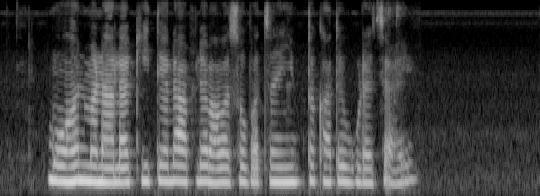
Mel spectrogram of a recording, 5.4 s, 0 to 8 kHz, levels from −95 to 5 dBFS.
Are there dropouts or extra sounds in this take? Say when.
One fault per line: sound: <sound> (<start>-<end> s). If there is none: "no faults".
no faults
